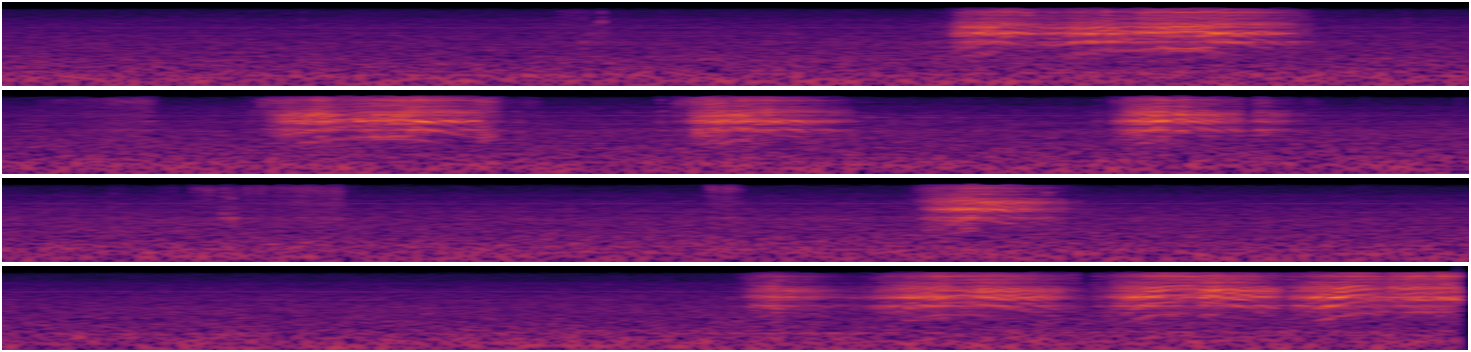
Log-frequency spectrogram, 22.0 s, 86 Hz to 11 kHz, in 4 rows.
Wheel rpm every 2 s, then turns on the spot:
0, 10, 70, 50, 20, 20, 0, 30, 0, 0, 60.
6-8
